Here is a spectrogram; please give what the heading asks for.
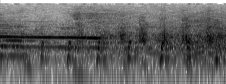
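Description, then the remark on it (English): A bird clucks and squawks in a quick, steady run of about eight short, raspy bursts, fairly loud, with a faint thin whistle-like tone underneath at the start. “It is a goody-toddy bird, the only bird that keeps score.”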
